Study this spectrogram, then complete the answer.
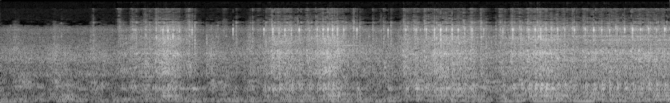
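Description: A sewing machine runs steadily while stitching a shirt collar, its fast, even mechanical chatter close and loud for several seconds with no voices.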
